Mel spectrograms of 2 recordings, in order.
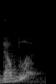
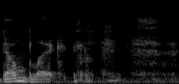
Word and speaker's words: Dumbledore: How do you say your name? Dumbledore. Why the fuck was I saying Dumbleck?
